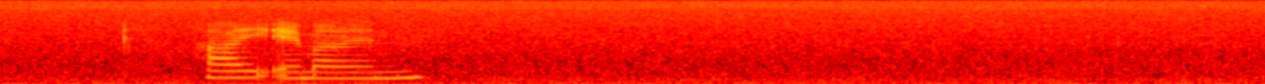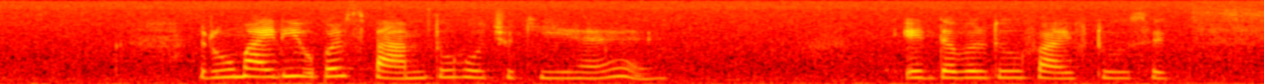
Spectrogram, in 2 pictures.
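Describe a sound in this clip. A young woman speaks in short bursts through a microphone.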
